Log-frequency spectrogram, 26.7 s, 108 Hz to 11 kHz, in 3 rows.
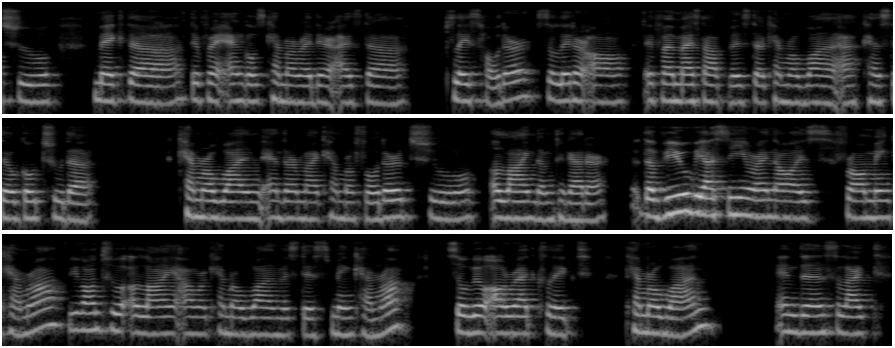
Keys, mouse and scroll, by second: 1.7 click, 2.2 click, 2.7 click, 6.9 click, 10.5 click, 15.5 click, 18.2 click, 22.7 right click.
